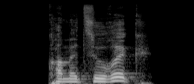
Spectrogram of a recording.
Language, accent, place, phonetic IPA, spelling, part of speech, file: German, Germany, Berlin, [ˌkɔmə t͡suˈʁʏk], komme zurück, verb, De-komme zurück.ogg
- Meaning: inflection of zurückkommen: 1. first-person singular present 2. first/third-person singular subjunctive I 3. singular imperative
